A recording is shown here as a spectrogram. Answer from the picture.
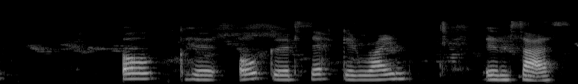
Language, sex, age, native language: Icelandic, female, 10, Icelandic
